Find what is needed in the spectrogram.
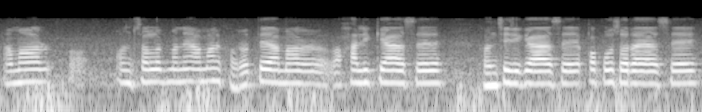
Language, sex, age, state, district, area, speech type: Assamese, female, 60+, Assam, Nalbari, rural, spontaneous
